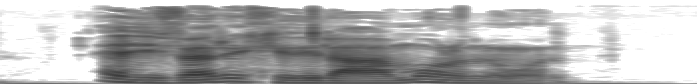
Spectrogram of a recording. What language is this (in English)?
Kabyle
